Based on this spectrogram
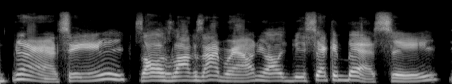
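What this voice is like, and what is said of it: Edward G. Robinson impression. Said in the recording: “that frog looks just like Edward G. Robinson ... Yeah, that's how he talks ... the frog is a spoof of ... Edward G. Robinson ... impersonation of Edward G. Robinson”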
